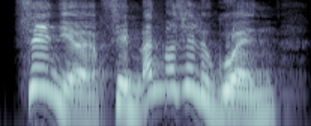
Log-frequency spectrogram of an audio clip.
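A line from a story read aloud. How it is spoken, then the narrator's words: Maid exclaiming. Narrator (French): s'exclama la femme de chambre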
